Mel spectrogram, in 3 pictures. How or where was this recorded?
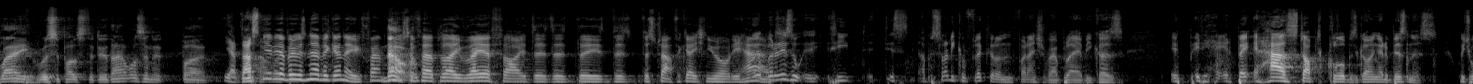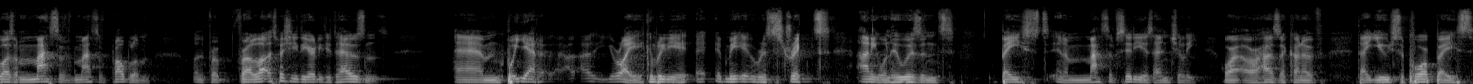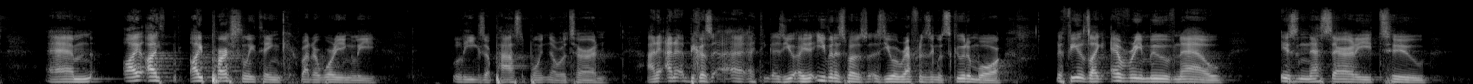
live audience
